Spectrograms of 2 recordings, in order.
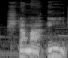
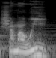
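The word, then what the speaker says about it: שמיים: uma palavra inclusive Hebraica chamada shamim shamaim né algo pronúncia próximo a isso que significa céu ou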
